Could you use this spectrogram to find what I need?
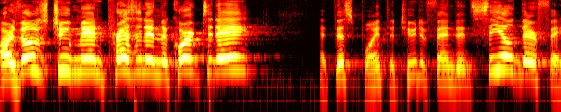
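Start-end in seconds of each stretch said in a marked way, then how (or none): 0.0-2.6 booming, raised, demanding voice. Retelling a courtroom exchange, the prosecutor questions the witness: booming voice. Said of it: "the prosecutor boomed".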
